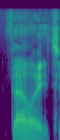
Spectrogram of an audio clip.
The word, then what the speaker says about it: Phthalates: Phthalates? – Phthalates, yeah.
